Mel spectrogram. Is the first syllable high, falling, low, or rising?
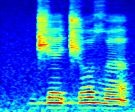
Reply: low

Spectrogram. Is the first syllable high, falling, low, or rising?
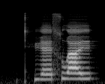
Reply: rising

